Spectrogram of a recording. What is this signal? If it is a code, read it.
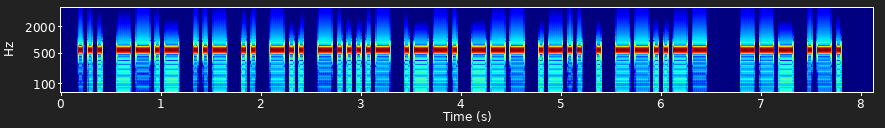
Morse code, heard as a keyed tone, about 25 wpm, 600 Hz. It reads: SQUID-POLE, OR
